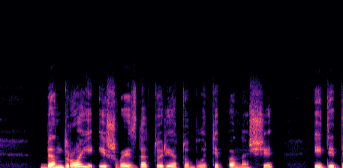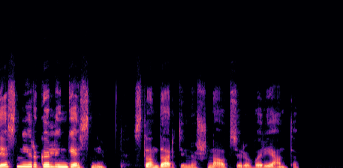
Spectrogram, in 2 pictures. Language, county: Lithuanian, Klaipėda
